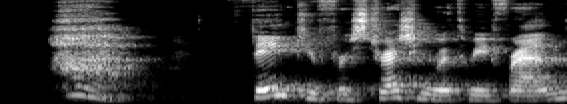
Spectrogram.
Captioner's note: sighs contentedly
